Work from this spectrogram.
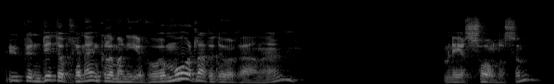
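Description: Een acteur die in een hoorspel een argwanende, sceptische politiebrigadier speelt, kortaf en droog. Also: male voice, mid-range voice, sing-song, moderate pace, natural voice. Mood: stern. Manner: suspicious, curt, dry. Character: wary, sceptical police sergeant holding his ground. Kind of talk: radio play acting.

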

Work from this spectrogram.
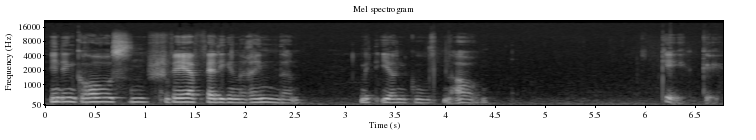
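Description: A woman playing an aristocratic old grandmother in a German radio drama, speaking in a theatrical, measured, lyrical way, worldly and imperious. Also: lowish voice, steady tone, breathy edge, heavily acted. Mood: solemn, fervent. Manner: theatrical, measured, lyrical, with emphatic swells and hushed phrases.

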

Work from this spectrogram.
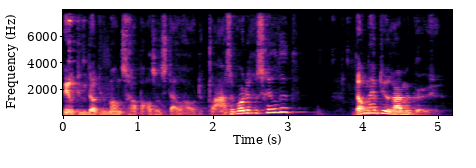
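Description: Proud, theatrical master painter, swooping voice. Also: male voice, mid-range voice, sing-song, moderate pace, a bit bright. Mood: proud, persuasive. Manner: commanding, theatrical, smooth-talking with clients. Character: proud, bossy master painter of old Amsterdam, flattering clients. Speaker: actor. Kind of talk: Dutch radio drama acting. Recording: roomy radio play studio sound.

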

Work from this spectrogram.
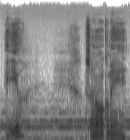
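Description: An actor playing a domineering, probing husband in a dramatic radio reading, with deliberate, insistent, theatrical delivery. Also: male voice, lowish voice, music in the background. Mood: brooding.

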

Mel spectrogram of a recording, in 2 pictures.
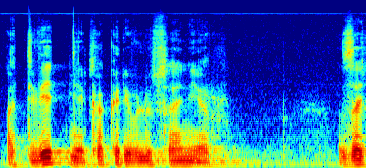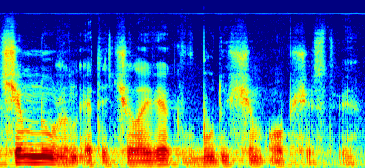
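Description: A man voicing an earnest, doctrinaire young secret-police chairman in an audiobook story, deliberate and insistent. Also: low-pitched, animated, a little mellow. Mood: solemn.

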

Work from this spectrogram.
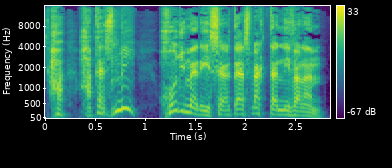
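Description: Man acting out a cranky little old frontier hunter, pitched up. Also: wildly swooping pitch, fairly bright tone, no echo, clean studio sound, heavily acted. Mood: indignant, blustering. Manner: blustering, exclamatory, folksy frontier talk. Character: cranky, proud, scornful little old Wild West hunter.

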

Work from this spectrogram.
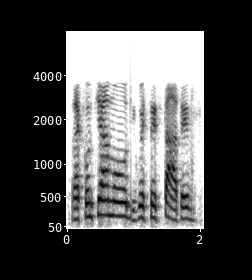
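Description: A man's voice: sits high, a little slow, narrow, tinny audio. A man hosting a radio interview, putting questions and reading out programme announcements. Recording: thin band-limited radio sound.

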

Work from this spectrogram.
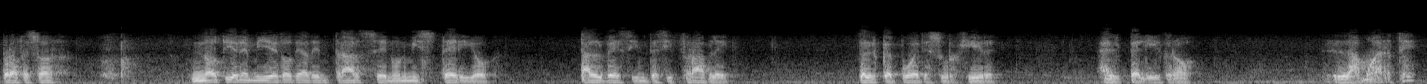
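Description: A man's voice: rumbling low, flat delivery, extremely slow, long pauses, heavily acted. An actor playing an earnest, courteous and anxious young Egyptian man, formal and dramatic, in an old radio drama. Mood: apprehensive. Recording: dull lo-fi old radio recording, hiss.

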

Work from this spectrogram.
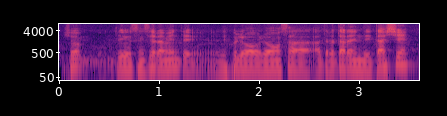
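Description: An Argentine man hosting a casual radio discussion, reflective and often pausing to search for words. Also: mid-range voice, fairly even intonation, darkish tone, faint music behind. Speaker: radio host. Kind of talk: casual chat, political commentary.

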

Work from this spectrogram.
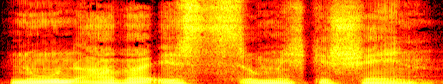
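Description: A man's voice: fairly low pitch, sing-song, normal speed, a little mellow, breathy edge, dry recording, studio quality. A man voicing a proud, blunt young nobleman in an audiobook, with formal old-fashioned phrasing. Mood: ardent.

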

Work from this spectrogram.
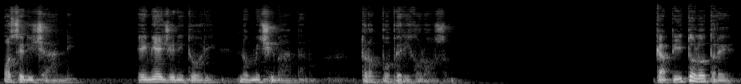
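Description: A man from provincial Tuscany narrating a theatrical radio monologue, husky, dramatic and ironic, dropping into whispers. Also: on the low side, moderate pace, pauses often. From provincial Tuscany, Italy. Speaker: narrator and actor.

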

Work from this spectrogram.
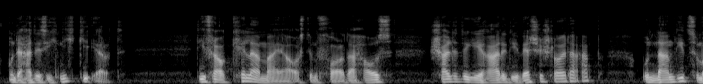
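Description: A man's voice: deep voice, exaggerated voice. A man narrating a children's radio play as a scripted storyteller.

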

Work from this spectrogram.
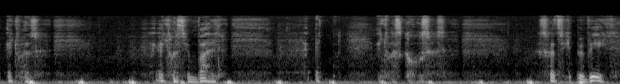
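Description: A man's voice: medium pitch, slow, noisy background, close to an everyday voice. A man acting a frightened, unsure planetary surveyor in a radio play, stammering and repeating words as he speaks. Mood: terrified, breathless.

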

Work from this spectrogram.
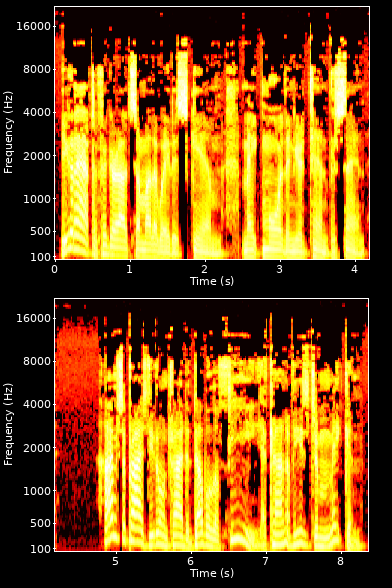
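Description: A man's voice: medium pitch, big pitch swings, no room sound, voice pushed up. A man voicing a cocky middle-aged hustler who teases and drawls his words. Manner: teasing, drawn-out, challenging.

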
